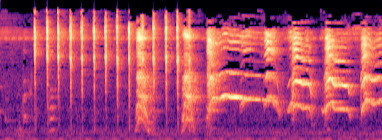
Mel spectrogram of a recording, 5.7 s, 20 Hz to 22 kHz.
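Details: German Shepherd puppies, 26 days old, give a run of sharp rapid clicks, then high, rising-and-falling whimpers and yelps that come in several wavering bursts over the last three seconds.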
